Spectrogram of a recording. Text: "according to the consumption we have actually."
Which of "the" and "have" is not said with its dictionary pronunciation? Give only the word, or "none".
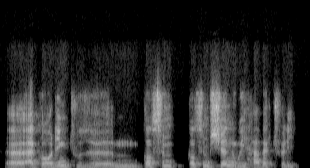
none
